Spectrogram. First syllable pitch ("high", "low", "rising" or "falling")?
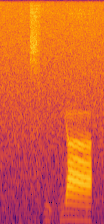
low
